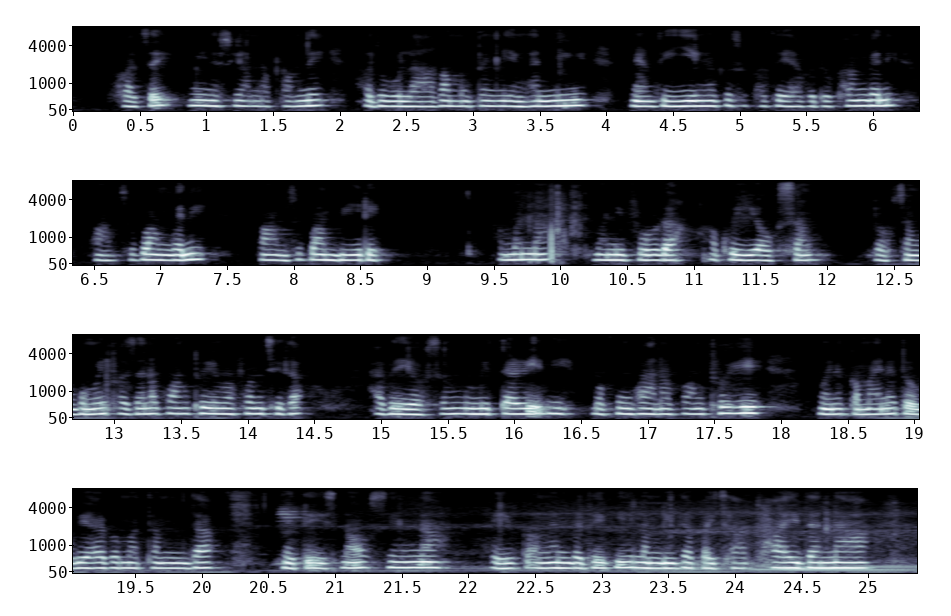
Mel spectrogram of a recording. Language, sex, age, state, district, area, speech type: Manipuri, female, 30-45, Manipur, Bishnupur, rural, spontaneous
